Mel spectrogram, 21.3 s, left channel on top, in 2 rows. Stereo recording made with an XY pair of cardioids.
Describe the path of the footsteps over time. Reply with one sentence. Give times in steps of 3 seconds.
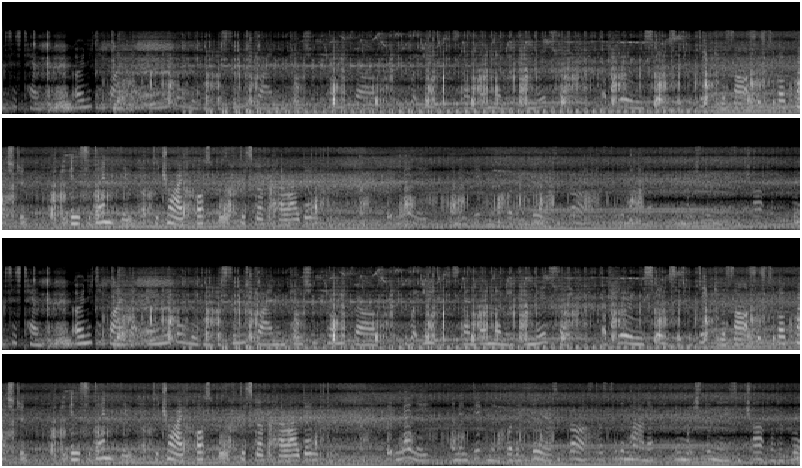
In this clip you hear the footsteps on the right from 0 s, in the centre from 6 s and on the left from 9 s.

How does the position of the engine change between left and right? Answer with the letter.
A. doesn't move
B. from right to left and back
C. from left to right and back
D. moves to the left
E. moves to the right
A.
